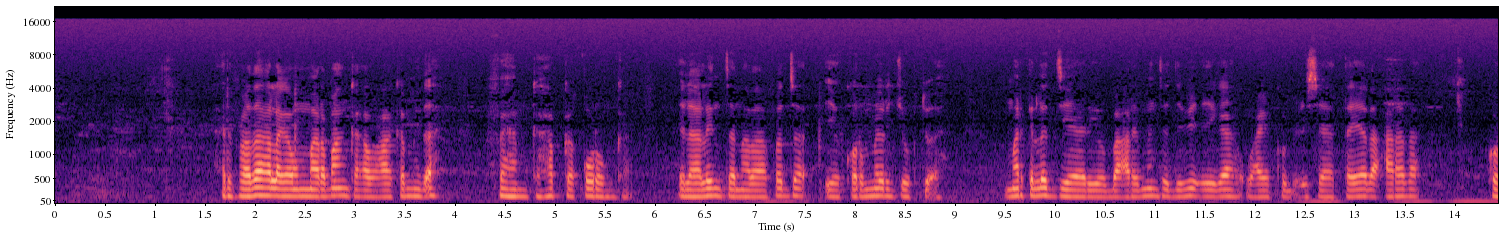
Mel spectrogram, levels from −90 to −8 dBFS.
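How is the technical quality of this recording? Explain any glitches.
The technical quality is poor. A steady hiss sits under the speech for the whole clip. It is low bit depth with noise shaping. The audio is stored with only 7 bits, so each sample is rounded coarsely. The rounding error is fed back and pushed toward high frequencies. The result is a thin, constant hiss that grows brighter toward the top of the band. It sits only about 15 dB below the speech.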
